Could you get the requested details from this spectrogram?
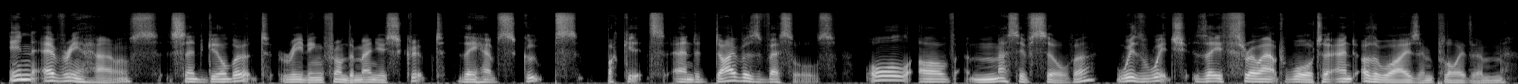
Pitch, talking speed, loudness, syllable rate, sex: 125 Hz, 120 wpm, -19 LUFS, 3.5 syllables/s, male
